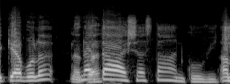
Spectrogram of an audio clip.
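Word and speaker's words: Nataša Stanković: नो देखिए गलत बोल गए ना आप यहाँ पे. देखिए you have to speak like this when trying to pronounce Serbian और इटालियंस नेम. नाताशा स्तानकोविच इस तरह से.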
